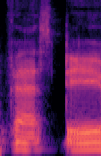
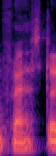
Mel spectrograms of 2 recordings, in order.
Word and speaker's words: FASTA: are aware right now, the FASTA or FASTA, different people pronounce it differently.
